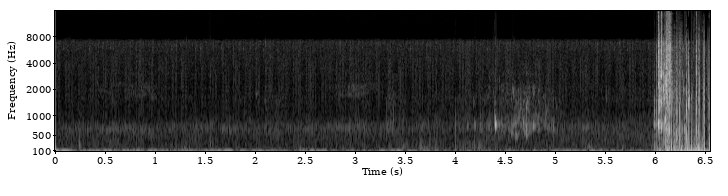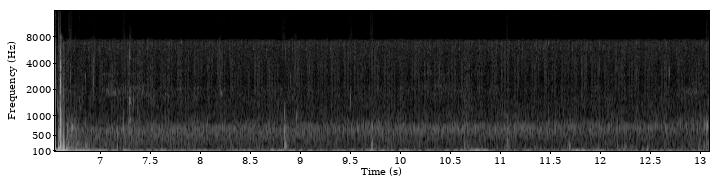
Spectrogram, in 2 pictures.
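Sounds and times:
sea water sloshing: 0:04.1 - 0:05.4.

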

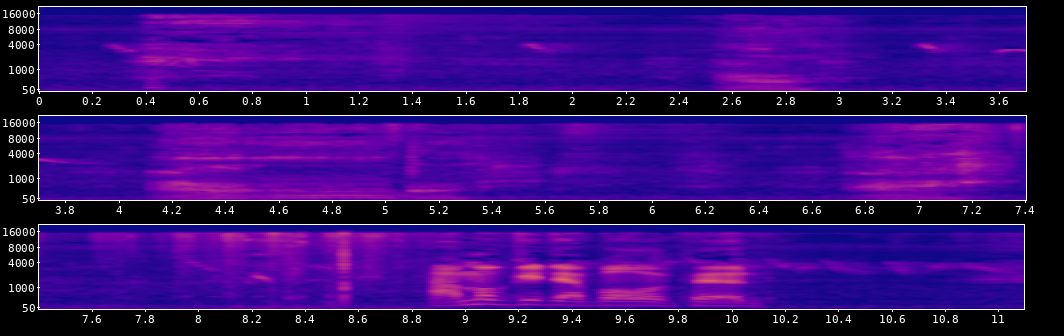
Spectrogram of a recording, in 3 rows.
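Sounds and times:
puppy growling: 0:03.8 - 0:05.7.

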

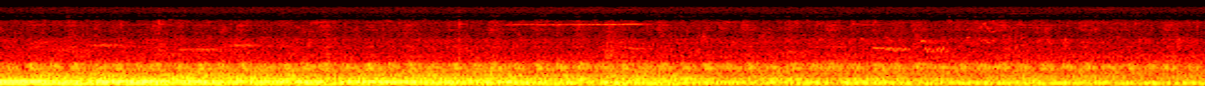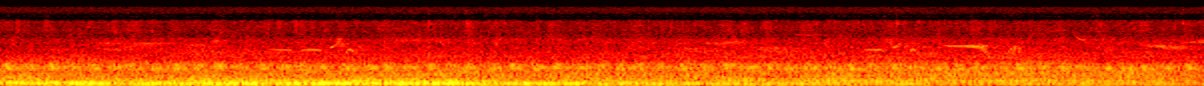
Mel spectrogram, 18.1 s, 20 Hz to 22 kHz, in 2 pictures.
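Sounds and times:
bird chirps: 0:00.0 - 0:18.0
model train rumbling on track: 0:00.0 - 0:18.0.

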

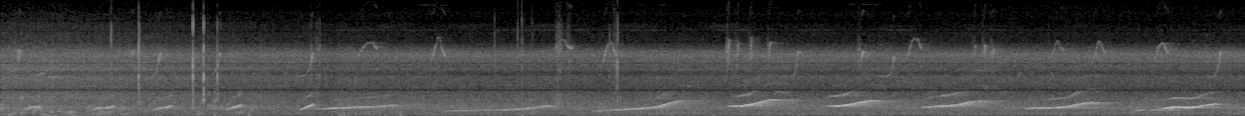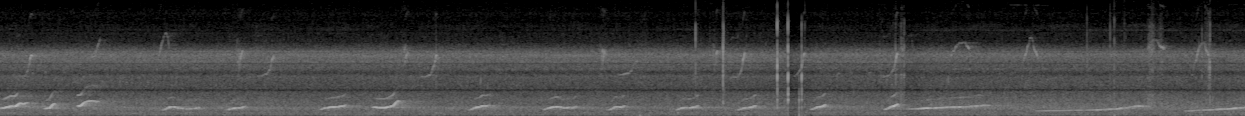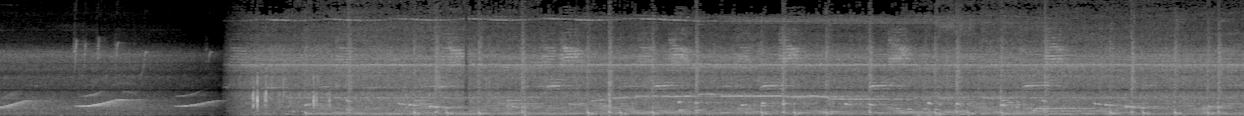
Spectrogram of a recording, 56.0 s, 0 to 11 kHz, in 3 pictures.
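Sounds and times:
steady high drone: 0:40.7 - 0:56.0.

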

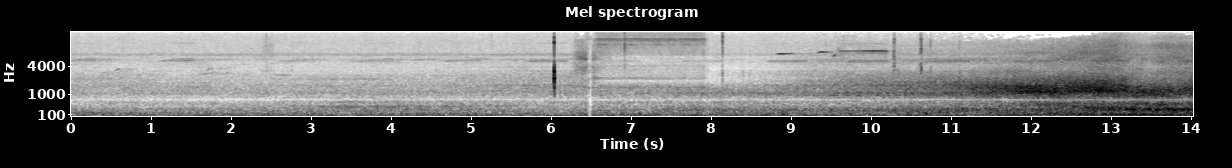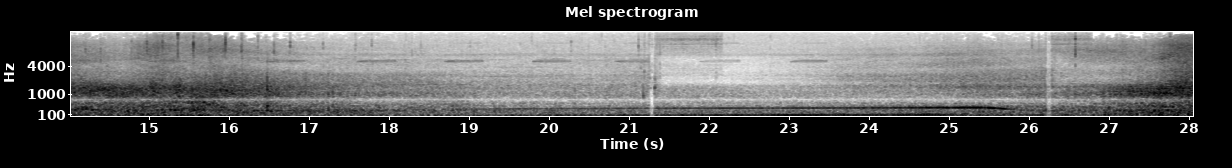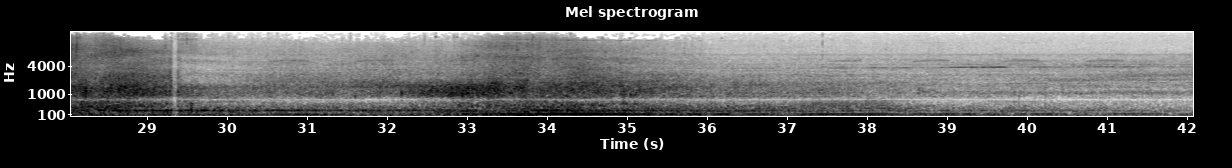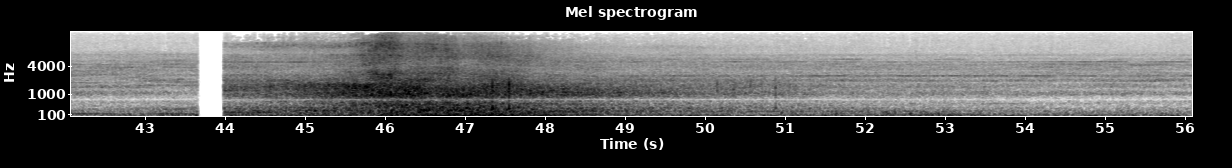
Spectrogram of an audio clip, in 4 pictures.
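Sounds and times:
steady whine: 0:00.0 - 0:56.0.

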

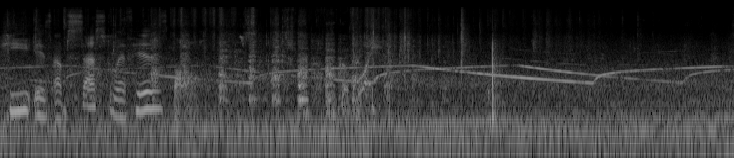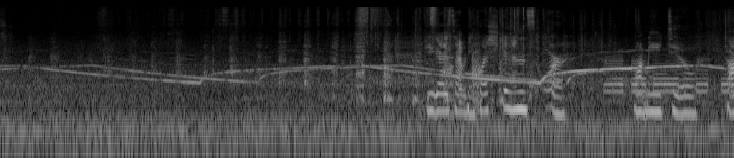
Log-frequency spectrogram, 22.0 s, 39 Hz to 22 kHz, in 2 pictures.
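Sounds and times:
emergency vehicle sirens wailing: 0:00.0 - 0:22.0.

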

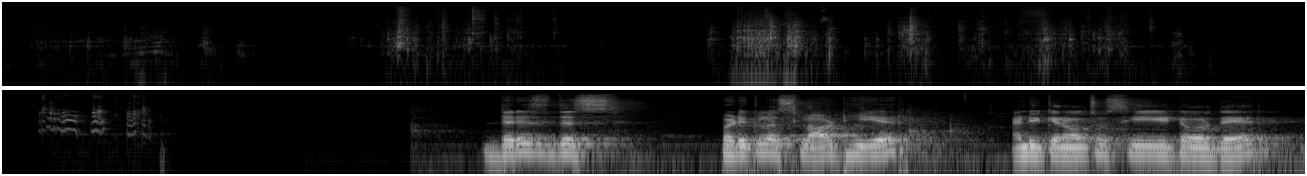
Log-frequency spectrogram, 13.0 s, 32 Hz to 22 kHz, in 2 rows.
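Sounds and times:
cardboard and plastic rustling: 0:00.0 - 0:02.9, 0:03.5 - 0:06.1.

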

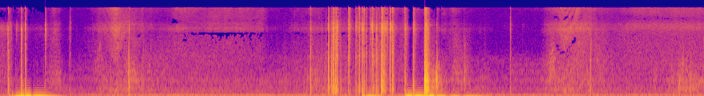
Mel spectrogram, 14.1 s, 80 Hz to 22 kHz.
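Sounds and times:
firecracker pops and crackles: 0:00.0 - 0:03.0, 0:05.8 - 0:14.0.

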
